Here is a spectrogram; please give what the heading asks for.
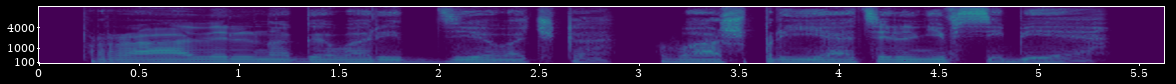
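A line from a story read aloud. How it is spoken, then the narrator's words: Hoarse sepulchral voice. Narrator (Russian): Хриплый замогильный голос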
